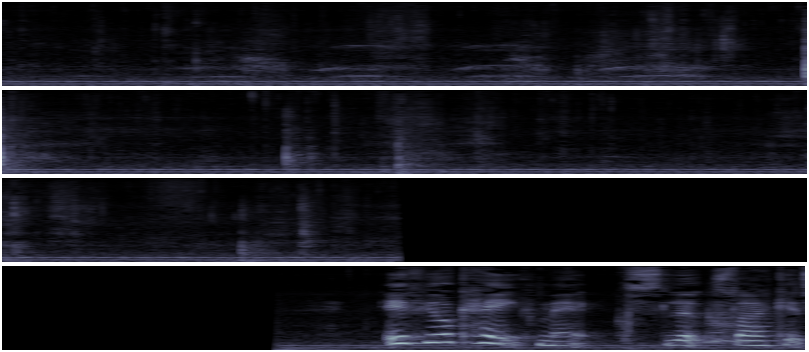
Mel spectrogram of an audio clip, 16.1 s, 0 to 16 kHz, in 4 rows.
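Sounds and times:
batter squelching: 0.0 - 10.0
steady low hum: 0.0 - 10.0.

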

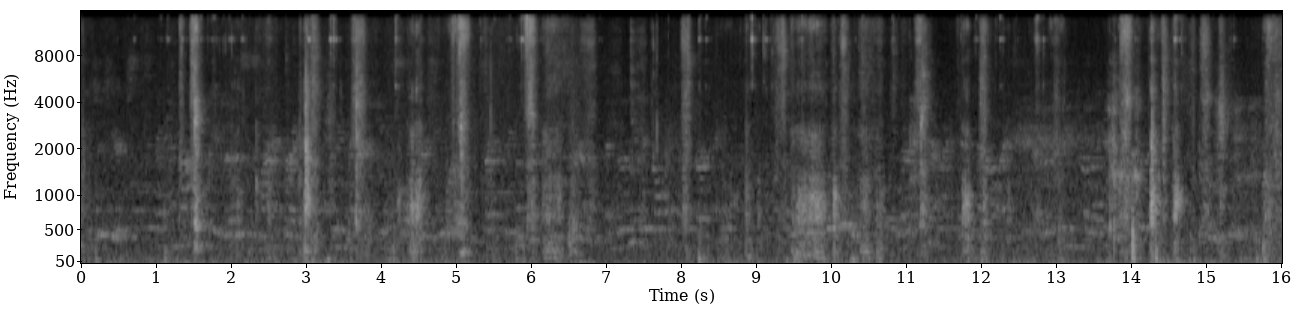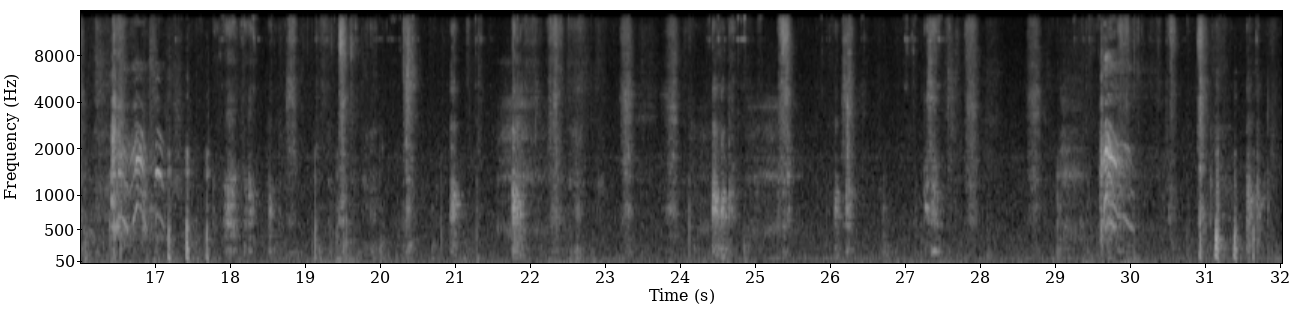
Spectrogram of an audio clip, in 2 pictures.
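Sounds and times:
animals scuffling: 0.0 - 21.4
dog play noises: 0.0 - 32.0.

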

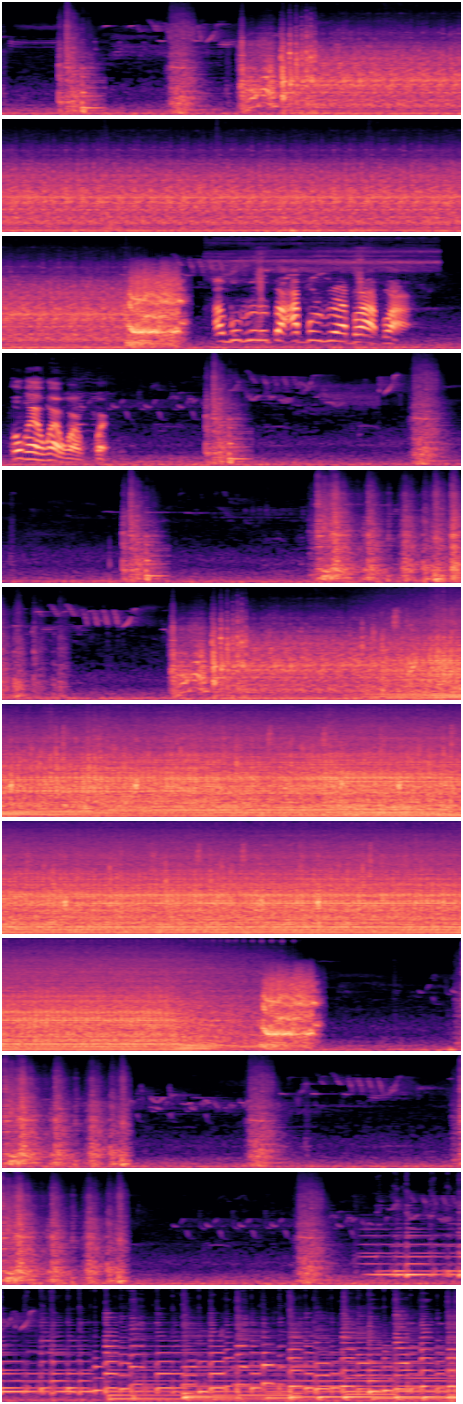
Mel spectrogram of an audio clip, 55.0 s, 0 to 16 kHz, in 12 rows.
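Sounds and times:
diesel tractor engine running: 0.0 - 13.6, 24.6 - 40.0, 48.8 - 55.0.

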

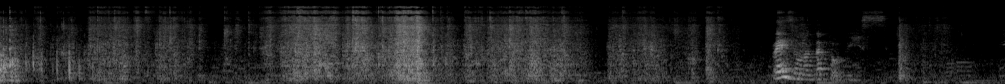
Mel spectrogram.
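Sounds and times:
tissue paper rustling: 0.0 - 8.2, 8.9 - 9.7.

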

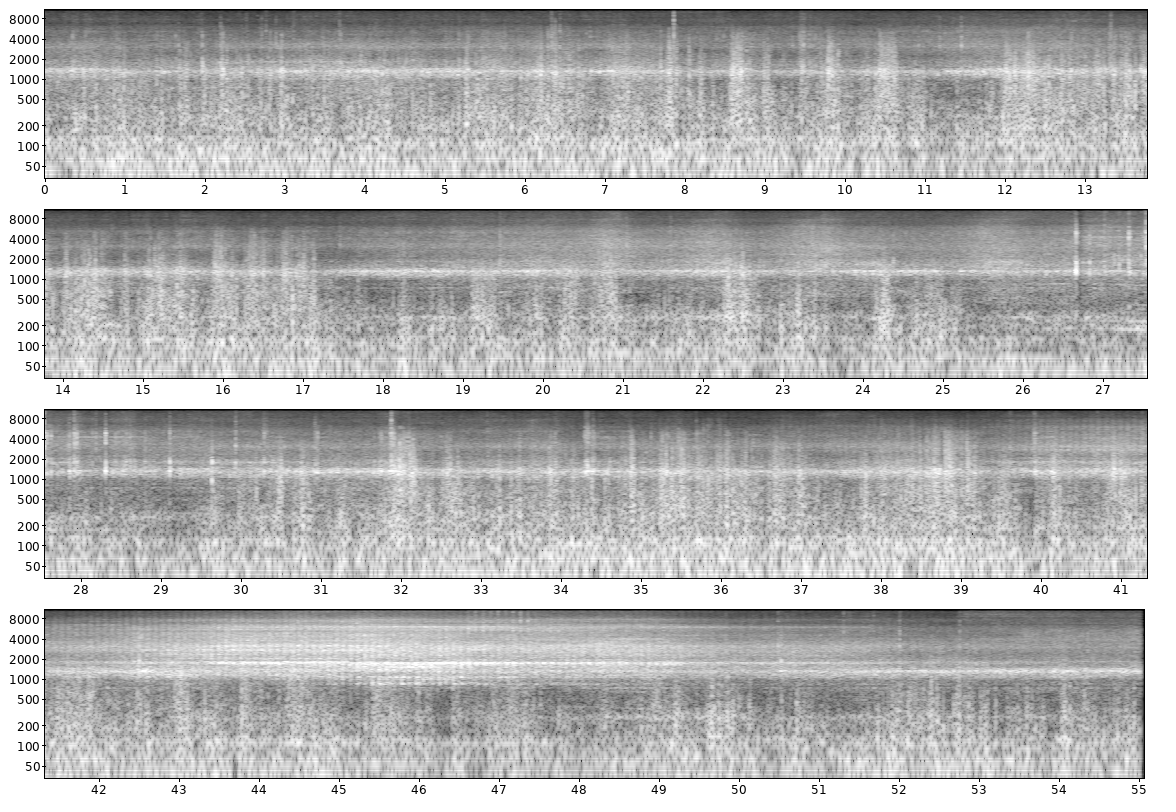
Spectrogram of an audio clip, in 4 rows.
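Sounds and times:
thin whine: 0.0 - 55.0
wind buffeting microphone: 0.0 - 55.0.

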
